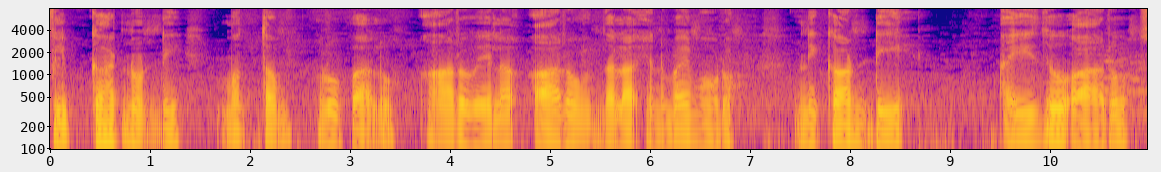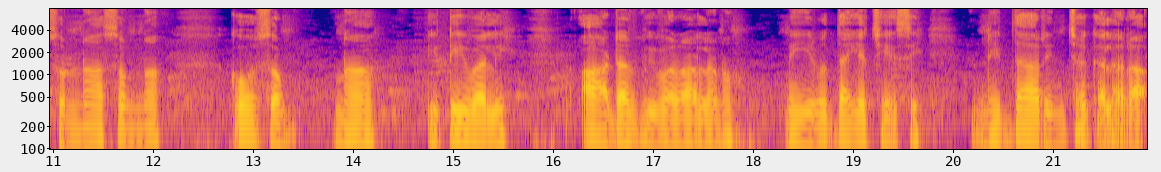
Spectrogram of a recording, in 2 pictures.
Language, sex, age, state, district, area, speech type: Telugu, male, 30-45, Andhra Pradesh, Krishna, urban, read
